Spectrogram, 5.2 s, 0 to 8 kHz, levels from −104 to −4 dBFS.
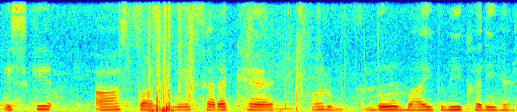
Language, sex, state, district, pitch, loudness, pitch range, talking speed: Hindi, female, Bihar, Katihar, 200 Hz, -20 LUFS, 190-210 Hz, 130 wpm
